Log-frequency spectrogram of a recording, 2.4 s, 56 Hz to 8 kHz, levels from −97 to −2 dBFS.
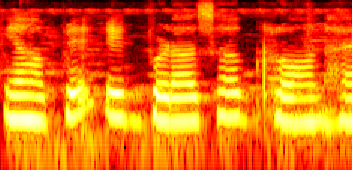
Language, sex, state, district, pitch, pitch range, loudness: Hindi, female, Chandigarh, Chandigarh, 240 Hz, 230-265 Hz, -14 LUFS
